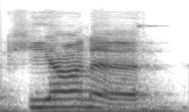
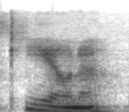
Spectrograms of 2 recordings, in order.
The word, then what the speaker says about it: Kiona: you uh and uh kiana and am i pronouncing your name correctly you are it's kiona thank you awesome good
